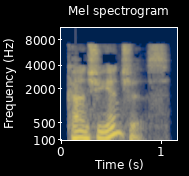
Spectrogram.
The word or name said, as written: conscientious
